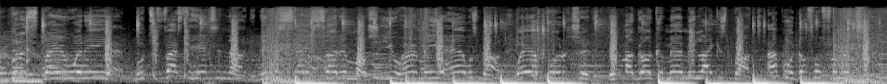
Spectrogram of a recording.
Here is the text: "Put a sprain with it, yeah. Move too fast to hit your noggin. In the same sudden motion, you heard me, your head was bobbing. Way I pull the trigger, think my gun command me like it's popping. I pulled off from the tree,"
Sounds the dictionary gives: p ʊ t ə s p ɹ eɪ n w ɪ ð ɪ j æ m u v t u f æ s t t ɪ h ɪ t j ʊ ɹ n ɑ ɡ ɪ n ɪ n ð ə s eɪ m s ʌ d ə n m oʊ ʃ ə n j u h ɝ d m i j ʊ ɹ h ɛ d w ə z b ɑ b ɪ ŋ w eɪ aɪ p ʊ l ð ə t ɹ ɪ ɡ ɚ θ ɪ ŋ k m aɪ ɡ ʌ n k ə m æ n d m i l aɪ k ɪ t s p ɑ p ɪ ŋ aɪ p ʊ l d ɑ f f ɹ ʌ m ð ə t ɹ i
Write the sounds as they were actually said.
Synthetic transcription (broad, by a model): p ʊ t ə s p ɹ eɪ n w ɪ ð ɪ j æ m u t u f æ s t t ɪ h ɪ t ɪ n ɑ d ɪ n ɪ n ð ə s eɪ m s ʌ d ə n m oʊ ʃ ə n j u h ɝ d m i j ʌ ɹ h ɛ d w ə z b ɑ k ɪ w eɪ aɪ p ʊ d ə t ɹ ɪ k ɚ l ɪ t m aɪ ɡ ʌ n k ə m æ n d m i l aɪ k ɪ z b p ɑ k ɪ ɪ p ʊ d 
